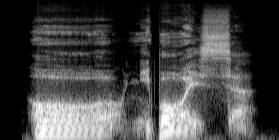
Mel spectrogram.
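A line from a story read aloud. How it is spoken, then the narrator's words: Breathed out. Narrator (Russian): выдохнул голос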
